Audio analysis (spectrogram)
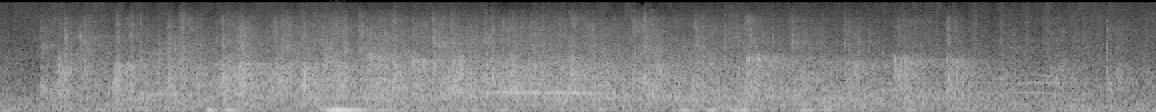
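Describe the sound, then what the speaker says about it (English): A conference audience at the University of Louisiana Monroe applauds as a panel walks onto the stage, producing a steady, fairly faint patter of clapping that holds evenly throughout. "let's give our social panel a warm round of applause as they take the stage"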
